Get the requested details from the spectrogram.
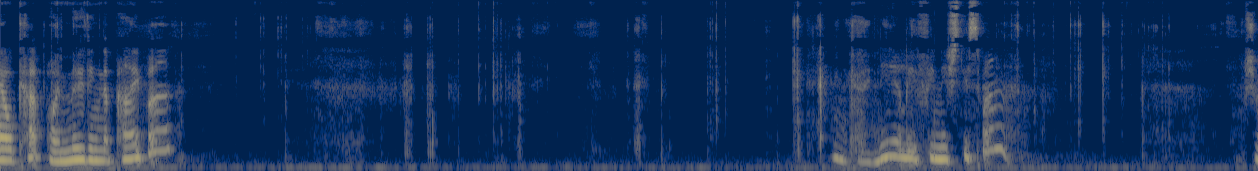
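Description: Stiff paper rustles and crinkles as hands handle it.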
